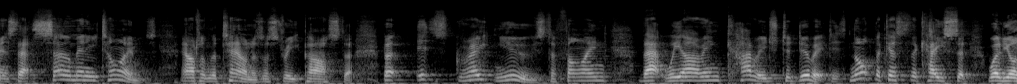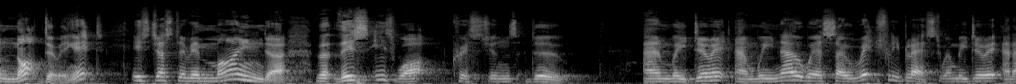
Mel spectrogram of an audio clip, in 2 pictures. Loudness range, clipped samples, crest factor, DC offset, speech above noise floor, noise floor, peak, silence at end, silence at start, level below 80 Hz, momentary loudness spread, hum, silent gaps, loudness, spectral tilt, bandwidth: 7 LU; under 0.1%; 22 dB; under 0.1%; 31 dB; -56 dBFS; -4 dBFS; 0 s; 0 s; -52 dBFS; 11 LU; none; none; -25 LUFS; -4 dB/octave; 16 kHz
